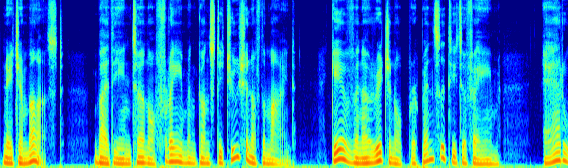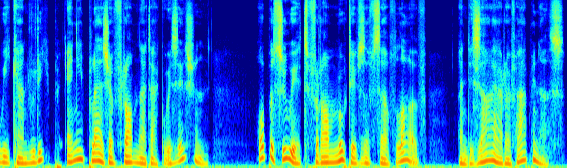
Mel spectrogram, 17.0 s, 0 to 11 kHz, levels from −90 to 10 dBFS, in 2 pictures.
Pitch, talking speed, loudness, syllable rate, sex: 120 Hz, 135 wpm, -18 LUFS, 4.6 syllables/s, male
